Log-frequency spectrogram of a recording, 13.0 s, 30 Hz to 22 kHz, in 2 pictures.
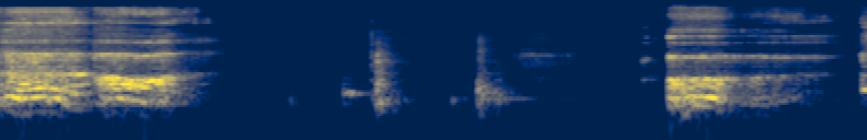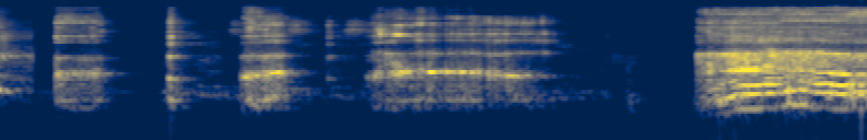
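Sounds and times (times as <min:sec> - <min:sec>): person burping: 0:00.0 - 0:01.8, 0:04.9 - 0:08.7, 0:09.3 - 0:10.7, 0:11.8 - 0:13.0.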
